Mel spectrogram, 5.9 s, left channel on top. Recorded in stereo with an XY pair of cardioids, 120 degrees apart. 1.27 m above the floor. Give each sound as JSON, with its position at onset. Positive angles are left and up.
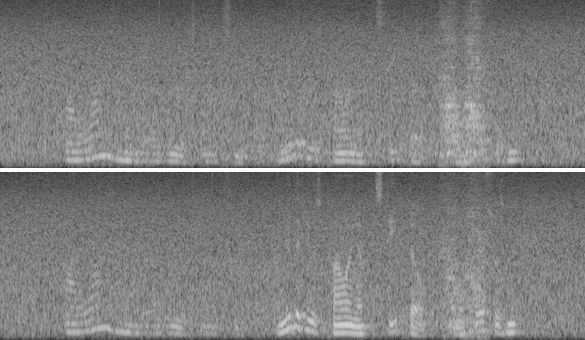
{"t": 0.7, "sound": "a man speaking", "azimuth_deg": -10, "distance_m": 1.0}
{"t": 2.7, "sound": "a man speaking", "azimuth_deg": -55, "distance_m": 0.7}
{"t": 4.2, "sound": "a zipper", "azimuth_deg": 70, "distance_m": 3.0}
